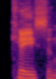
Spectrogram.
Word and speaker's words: Cason: the chances who cares just say Cason like Jason make him earn the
